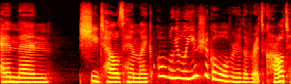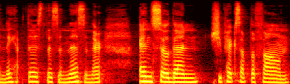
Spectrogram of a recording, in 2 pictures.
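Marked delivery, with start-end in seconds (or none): 2.4-5.9 mock feigned clueless tone. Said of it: "she's playing dumb".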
